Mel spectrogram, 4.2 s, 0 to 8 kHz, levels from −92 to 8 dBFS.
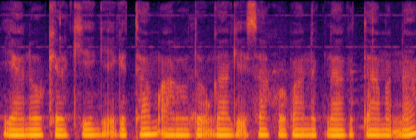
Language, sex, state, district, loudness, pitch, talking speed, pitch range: Garo, male, Meghalaya, West Garo Hills, -16 LUFS, 115 Hz, 130 wpm, 115-120 Hz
